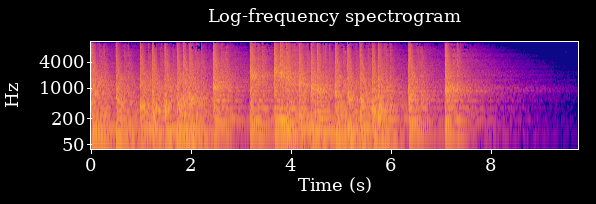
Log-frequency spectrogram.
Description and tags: sydance10 123bpm
stabs, music, intro, dance, radio, techno, jingle, part, broadcast, pattern, chord, interlude, dancing, move, drop, sample, beat, podcast, loop, background, instrumental, club, dj, trance, mix, trailer, disco, sound, stereo, pbm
